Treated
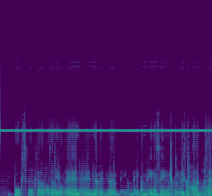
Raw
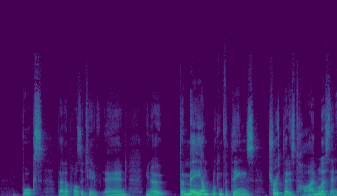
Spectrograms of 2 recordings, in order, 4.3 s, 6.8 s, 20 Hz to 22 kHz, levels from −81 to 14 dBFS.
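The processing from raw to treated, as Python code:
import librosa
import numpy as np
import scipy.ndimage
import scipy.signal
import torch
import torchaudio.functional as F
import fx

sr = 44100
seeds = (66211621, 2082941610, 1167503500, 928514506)

y = fx.echo_wet_lowpass(x, sr, ms=427, feedback_pct=38, hz=2900.0, wet_db=-7.0)
y = fx.over_compress(y, sr, threshold_db=-28.0, ratio=-0.5)
y = fx.robotise(y, sr, hz=246.0)
y = fx.stretch_vocoder(y, sr, factor=0.63)
y = fx.pwm(y, sr, carrier_hz=7400.0)
y = F.gain(torch.from_numpy(y), 3.0).numpy()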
